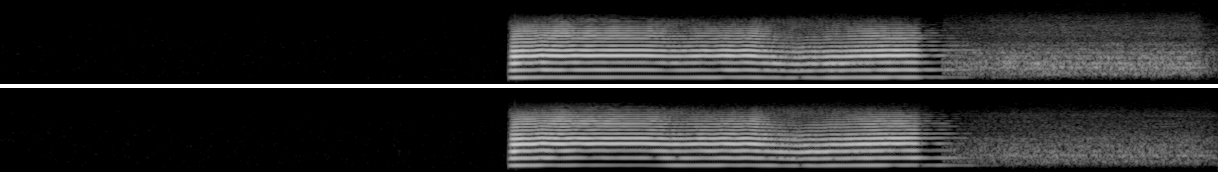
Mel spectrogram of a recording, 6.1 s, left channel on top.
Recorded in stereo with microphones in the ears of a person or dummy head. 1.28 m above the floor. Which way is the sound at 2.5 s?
5° right (ahead or behind).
